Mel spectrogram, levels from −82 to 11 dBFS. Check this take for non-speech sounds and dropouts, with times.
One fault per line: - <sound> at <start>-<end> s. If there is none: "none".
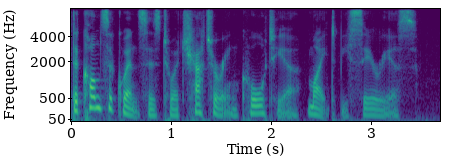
none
